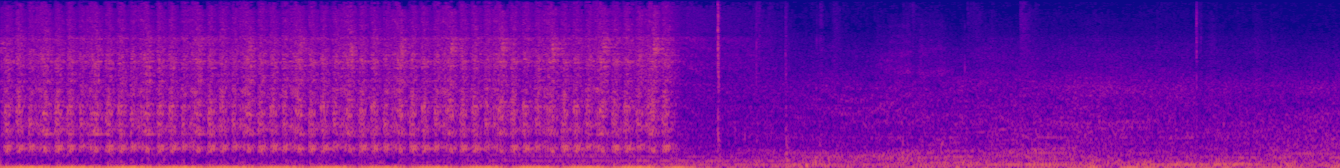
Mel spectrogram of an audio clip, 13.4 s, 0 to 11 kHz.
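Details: 2009 Toyota RAV4 2.5 with an oil consumption problem, cranked about seven seconds for labscope relative compression testing: starter beats come unevenly, as if one cylinder has lost compression. Suspected leaking valve, not confirmed.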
